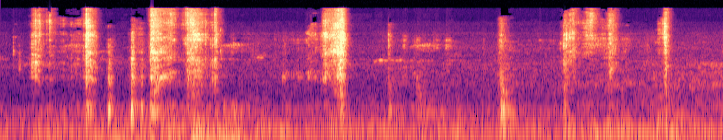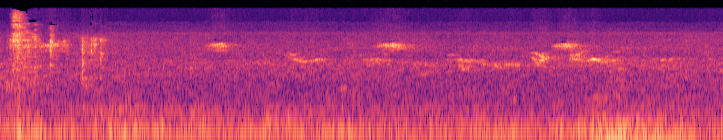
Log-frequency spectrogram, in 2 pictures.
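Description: A run of sharp clicks and taps over the first five seconds as a small glass jar of dried parsley is opened and handled. After that a steady low hum remains, with a few short, faint bird chirps.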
